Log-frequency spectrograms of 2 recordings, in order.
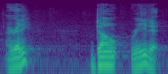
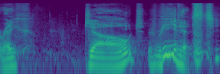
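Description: First: Quick setup, firm don't read it; punchline delivery. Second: Much slower, drawing out read; slow stretched retry. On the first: Preacher giving the advice to the congregation, punchline first try. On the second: Preacher retrying the joke for the congregation, stretched slow. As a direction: land it slower the second time. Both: Shown as a demonstration. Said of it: "That didn't get over as good".

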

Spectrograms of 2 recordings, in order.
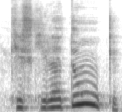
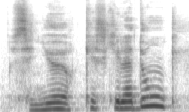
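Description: First: Louder, rising panic on the repeat; frightened repeat. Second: Said in the usual way. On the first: Acted. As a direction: push the fear into "donc". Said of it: "répétait Gervaise, prise de taf". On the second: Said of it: "prise de taf".

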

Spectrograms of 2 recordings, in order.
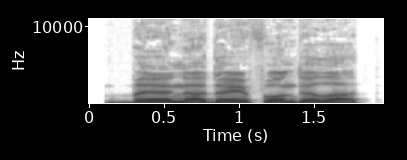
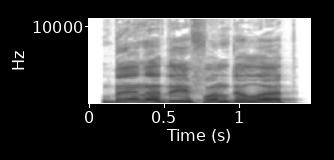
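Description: First: Said in the usual way. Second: Put-on high, sorrowful child voice; child demon sadly addressing someone by name; Жемчуг, sad. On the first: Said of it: "но затем ответил". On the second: A narrator's reading. Demon calls the wizard by name, sad child voice. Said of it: "грустно проговорил Жемчуг".

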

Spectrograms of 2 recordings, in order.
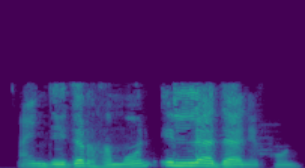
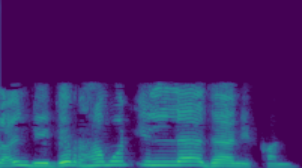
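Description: First: دانق said slowly, ending on a short "-u", dāniqu; slow down and close دانق on "-u"; nominative ending. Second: دانقا ends in a clear nasal "-an", dāniqan; accusative ending. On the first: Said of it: "لكن يجوز أن تقول". (دانق بالرفع وضمة في آخره، ببطء) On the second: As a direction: end دانقا on a clear open "-an". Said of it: "تقول". (دانقا بالنصب وتنوين الفتح واضح) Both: Shown as a demonstration.

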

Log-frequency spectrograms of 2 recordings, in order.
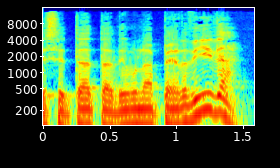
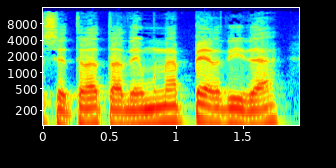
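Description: First: Perdida stressed on the middle syllable. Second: Pérdida stressed on the first syllable; stress on PÉR. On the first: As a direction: say per-DI-da, leaning on the second syllable. (perdida, con la fuerza en la sílaba di) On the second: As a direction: say PÉR-di-da, accent up front. (pérdida, con la fuerza en la primera sílaba) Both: Shown as a demonstration. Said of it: "tampoco es lo mismo decir".

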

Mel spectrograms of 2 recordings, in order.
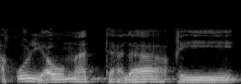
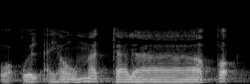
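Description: First: يوم التلاقي said slowly, holding the final ya; slow recitation keeping the ya in التلاقي; pause on the ya. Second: يوم التلاق said slowly, ending on a bare qaf; slow Quranic pausal reading, التلاق; pause form without ya. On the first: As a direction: stop on the long ya in التلاقي. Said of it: "يجب الوقوف على الياء". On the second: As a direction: drop the final ya in التلاق and stop on the qaf. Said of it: "أقف". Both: Shown as a demonstration.

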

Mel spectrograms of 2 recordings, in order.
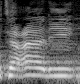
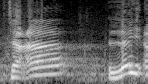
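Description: First: تعالي said ta'ālī, ending in long "ee"; kasra on the lam. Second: تعالي said ta'ālay, ending in "ay"; fatha on the lam. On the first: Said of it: "كسر اللام". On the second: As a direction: open the lam of تعالي into an "ay" glide. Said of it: "بفتح اللام". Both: Shown as a demonstration.

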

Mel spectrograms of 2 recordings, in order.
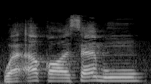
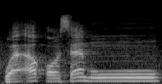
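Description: First: "وأقسموا" with the qaf opened as "أقَسموا"; wrong fatha qaf. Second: "وأقسموا" with qaf stopped, light bounce, slow; correct sukun qaf. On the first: Teacher mimicking students' common error, slow. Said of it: "لا". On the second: Teacher giving learners the correct reading, slow. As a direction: keep the qaf of "وأقسموا" still. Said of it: "يبقى إيه". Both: Shown as a demonstration.

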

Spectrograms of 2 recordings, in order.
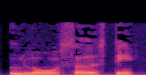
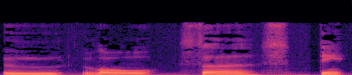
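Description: First: Said in the usual way. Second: U lo sơ sti, each syllable drawn out very slowly and evenly. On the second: Shown as a demonstration. Teacher sounding out the Cherokee word for learners, very slowly. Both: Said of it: "And together".

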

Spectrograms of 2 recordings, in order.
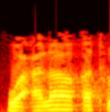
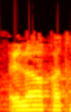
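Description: First: وعلاقة with an a after the ع; fatha on العلاقة. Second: علاقة with an i after the ع; kasra on العلاقة. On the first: Student reads the love sense to the teacher, وعلاقة with fatha. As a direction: say وعلاقة as "wa-ʿalaqa". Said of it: "الحب بالفتح". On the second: Student reads the whip's strap to the teacher, علاقة with kasra. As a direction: say علاقة as "ʿilaqa". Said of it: "ونحوه بالكسر". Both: Shown as a demonstration.

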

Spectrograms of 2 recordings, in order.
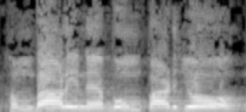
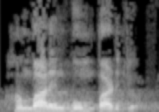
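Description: First: સંભાળીને stretched slow and louder; slow warning. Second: Said in the usual way. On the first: Shown as a demonstration. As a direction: warn them slowly, stressing સંભાળીને. (સંભાળીને પર ભાર, ધીમી ચેતવણી)

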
